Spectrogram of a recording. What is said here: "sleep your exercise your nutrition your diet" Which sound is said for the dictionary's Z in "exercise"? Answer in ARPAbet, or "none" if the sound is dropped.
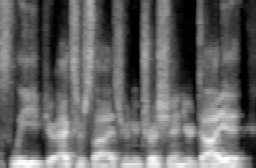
Z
